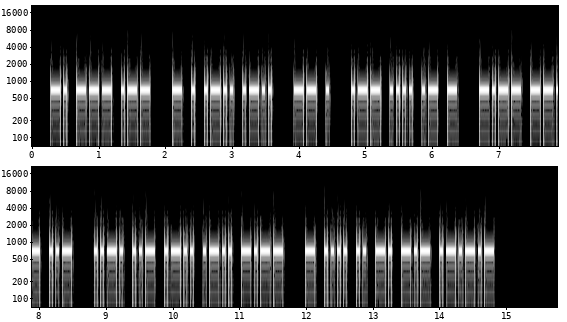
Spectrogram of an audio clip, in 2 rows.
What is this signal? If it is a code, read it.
Morse code, heard as a keyed tone, about 25 wpm, 700 Hz. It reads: NOW TELL ME WHAT YOU FULLY THINK.
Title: Sentences from Top 1300 Words 25wpm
